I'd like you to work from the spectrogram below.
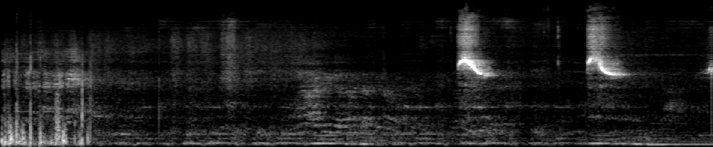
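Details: A yellow budgerigar gives short, bright chirps that slide downward, spaced about two seconds apart, over a low indoor rumble, after a brief loud clatter at the start.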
